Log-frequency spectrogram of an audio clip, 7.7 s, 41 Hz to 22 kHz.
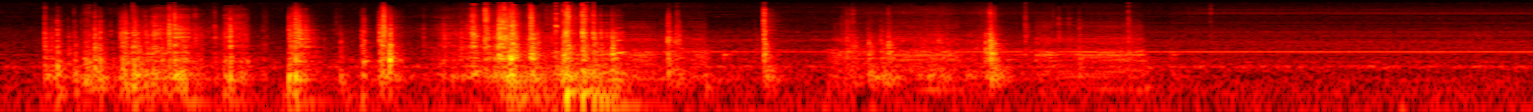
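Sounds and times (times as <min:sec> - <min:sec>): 
VCR cassette being inserted: 0:00.2 - 0:06.2.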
